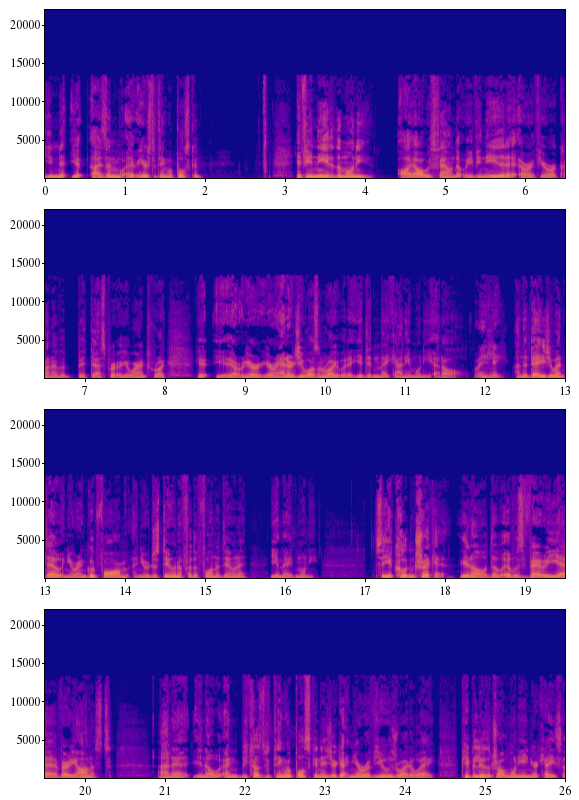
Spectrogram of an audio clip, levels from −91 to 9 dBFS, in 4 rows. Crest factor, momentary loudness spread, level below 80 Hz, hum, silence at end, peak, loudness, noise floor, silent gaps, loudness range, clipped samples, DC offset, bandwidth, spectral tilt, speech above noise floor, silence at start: 20 dB; 11 LU; -62 dBFS; none; 0 s; -10 dBFS; -29 LUFS; -73 dBFS; none; 4 LU; under 0.1%; under 0.1%; 13.5 kHz; -6 dB/octave; 44 dB; 0 s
